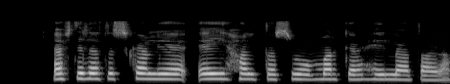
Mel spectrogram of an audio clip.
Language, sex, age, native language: Icelandic, male, 12, Icelandic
